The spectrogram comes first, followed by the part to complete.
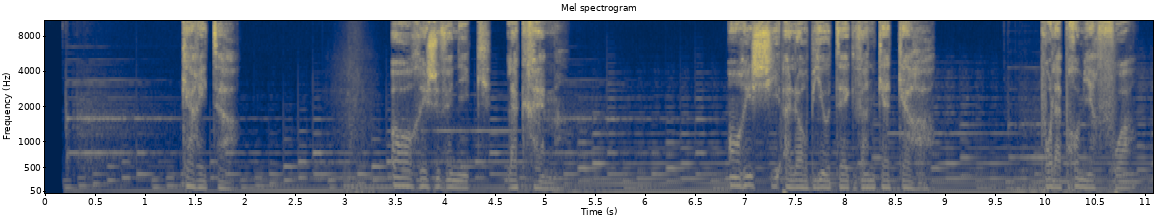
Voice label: French Commercials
